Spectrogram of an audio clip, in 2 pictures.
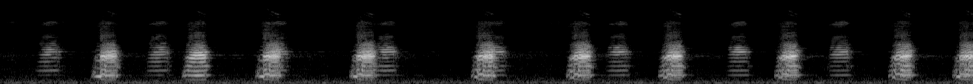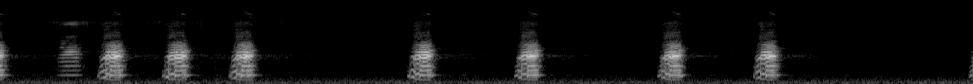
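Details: Endangered narrow-mouthed frog calling in the middle of a city in Korea: loud, nasal, quacking croaks repeated roughly every half second to second, with short pauses between runs and a quiet background.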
